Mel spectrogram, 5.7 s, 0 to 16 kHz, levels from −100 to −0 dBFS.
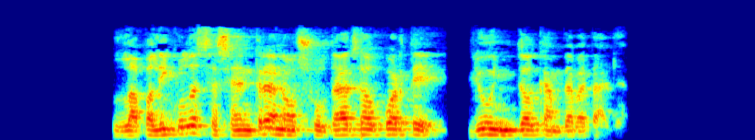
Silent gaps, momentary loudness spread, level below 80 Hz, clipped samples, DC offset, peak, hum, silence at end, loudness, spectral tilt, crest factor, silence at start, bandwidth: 3.36-3.50 s; 10 LU; -58 dBFS; under 0.1%; under 0.1%; -2 dBFS; none; 1 s; -16 LUFS; -5 dB/octave; 16 dB; 0.85 s; 7.8 kHz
